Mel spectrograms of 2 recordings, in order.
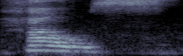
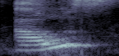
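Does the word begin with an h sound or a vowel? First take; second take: h sound; vowel. First: The word begins with a sounded h. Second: The word begins with a vowel, h silent. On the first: The speaker calls it right. "it is house" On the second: The speaker calls it wrong. "this is not pronounced as house"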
